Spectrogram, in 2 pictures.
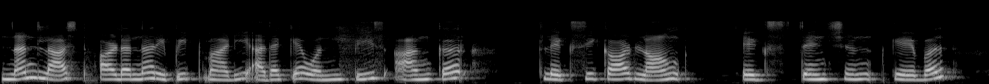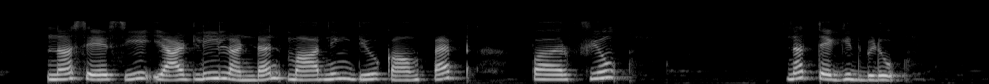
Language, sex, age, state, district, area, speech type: Kannada, female, 30-45, Karnataka, Ramanagara, rural, read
